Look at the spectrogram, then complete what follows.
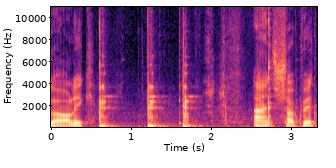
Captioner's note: thumping board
